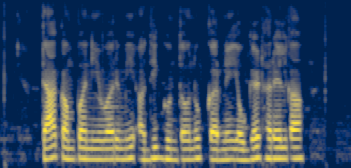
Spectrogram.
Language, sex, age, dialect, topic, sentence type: Marathi, male, 25-30, Standard Marathi, banking, statement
